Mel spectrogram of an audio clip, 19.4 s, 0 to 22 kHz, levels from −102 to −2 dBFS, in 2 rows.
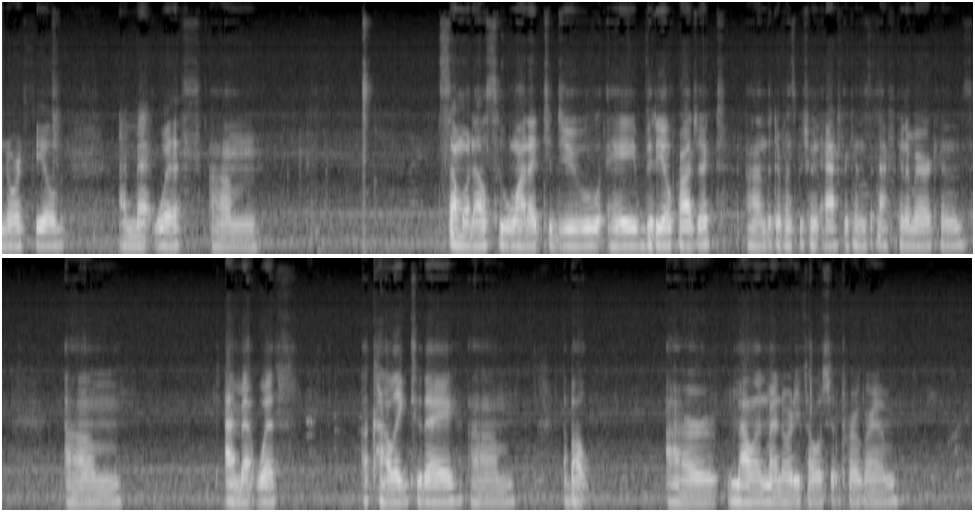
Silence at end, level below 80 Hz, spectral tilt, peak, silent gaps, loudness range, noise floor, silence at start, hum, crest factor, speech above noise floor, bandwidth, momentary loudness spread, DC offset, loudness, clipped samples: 0 s; -62 dBFS; -7 dB/octave; -10 dBFS; none; 7 LU; -50 dBFS; 0 s; none; 20 dB; 22 dB; over 20 kHz; 20 LU; under 0.1%; -29 LUFS; under 0.1%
